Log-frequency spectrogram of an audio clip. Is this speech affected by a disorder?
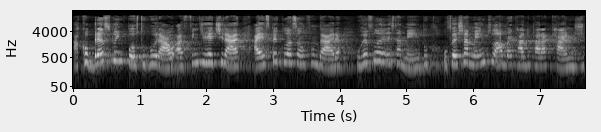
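No.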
